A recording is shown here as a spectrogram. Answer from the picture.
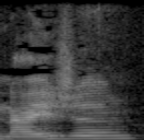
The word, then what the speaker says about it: Naija: You know who Queen Najee is? – Queen Naija. – Is that how you say her name? – Yeah. That's how you say that girl name.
